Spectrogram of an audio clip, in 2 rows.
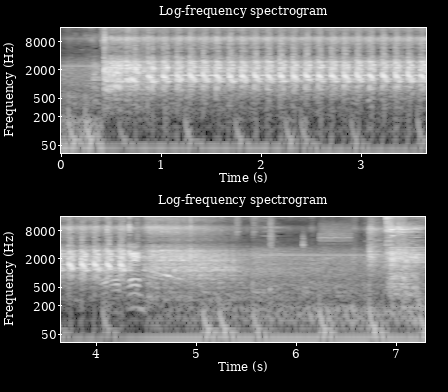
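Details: Hyundai Porter2 D4CB CRDi diesel: starter cranks steadily about four beats a second for four seconds and never fires; crank-no-start with code P0193, fuel rail pressure sensor circuit fault.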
